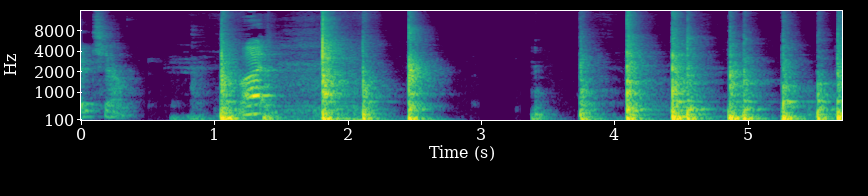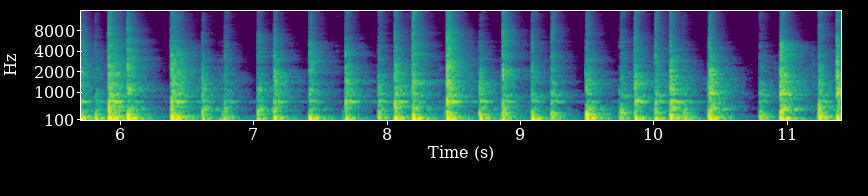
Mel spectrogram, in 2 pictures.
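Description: Fingers tap quickly and rhythmically on a wooden table.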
